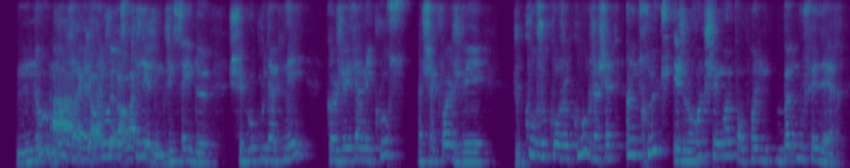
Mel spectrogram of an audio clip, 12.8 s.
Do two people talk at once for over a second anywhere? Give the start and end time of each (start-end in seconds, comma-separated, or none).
0.8-2.4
